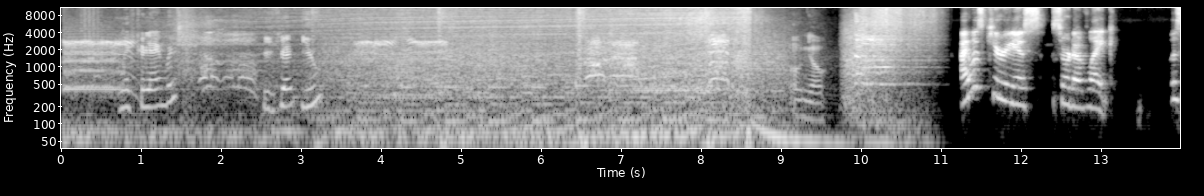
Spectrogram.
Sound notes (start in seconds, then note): 0.0 dramatic music; 4.0 muffled screams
